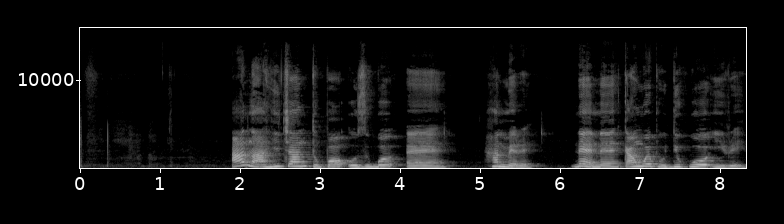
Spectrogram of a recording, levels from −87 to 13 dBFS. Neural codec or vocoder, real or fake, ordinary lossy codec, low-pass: none; real; MP3, 96 kbps; 14.4 kHz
